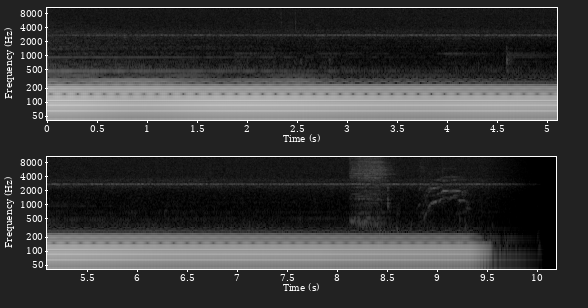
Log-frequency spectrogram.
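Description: The song's last note held on amplified electric instruments, one steady low tone slowly fading as its upper overtones die away, with a faint steady high tone above it. A short noise comes about eight seconds in, and the sound cuts off suddenly near the end.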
